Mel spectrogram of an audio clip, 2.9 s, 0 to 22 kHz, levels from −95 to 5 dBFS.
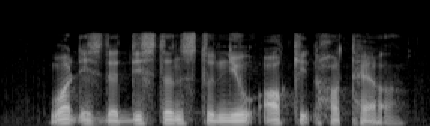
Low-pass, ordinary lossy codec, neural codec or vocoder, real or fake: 7.2 kHz; none; none; real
